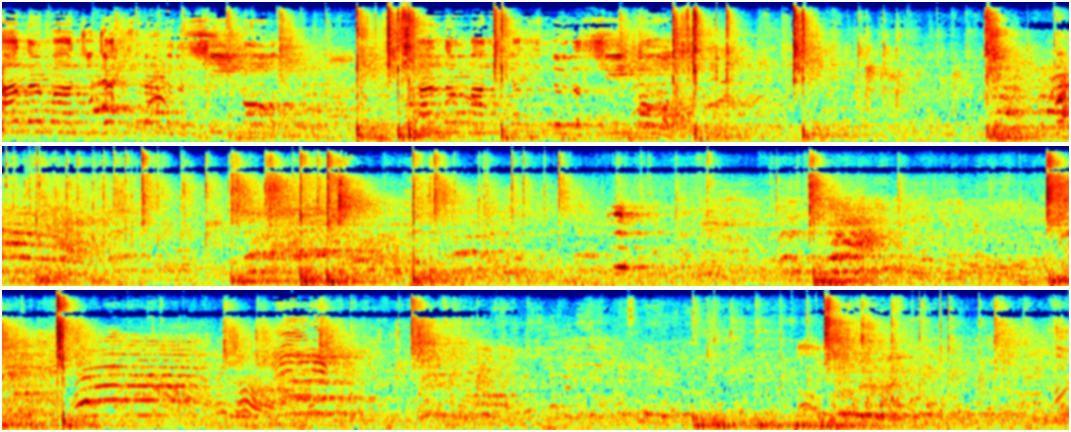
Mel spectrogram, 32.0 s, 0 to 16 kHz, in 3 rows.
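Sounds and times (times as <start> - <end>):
murmur of large hall: 0.0 - 32.0.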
